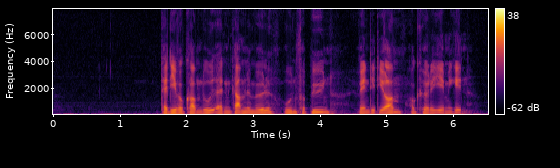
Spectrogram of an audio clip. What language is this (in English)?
Danish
